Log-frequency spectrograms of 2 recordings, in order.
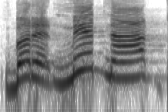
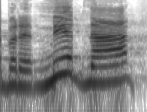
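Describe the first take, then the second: First: "midnight" lifted high and slow; raised climactic MIDNIGHT. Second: Said in the usual way. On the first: Shown as a demonstration. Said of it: "praying and singing hymns". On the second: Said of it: "Is that what your Bible says?".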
